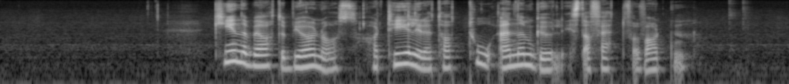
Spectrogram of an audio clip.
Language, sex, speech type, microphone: Norwegian, female, read, Shure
